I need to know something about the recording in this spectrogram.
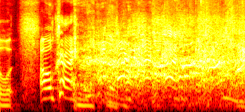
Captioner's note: all laughing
